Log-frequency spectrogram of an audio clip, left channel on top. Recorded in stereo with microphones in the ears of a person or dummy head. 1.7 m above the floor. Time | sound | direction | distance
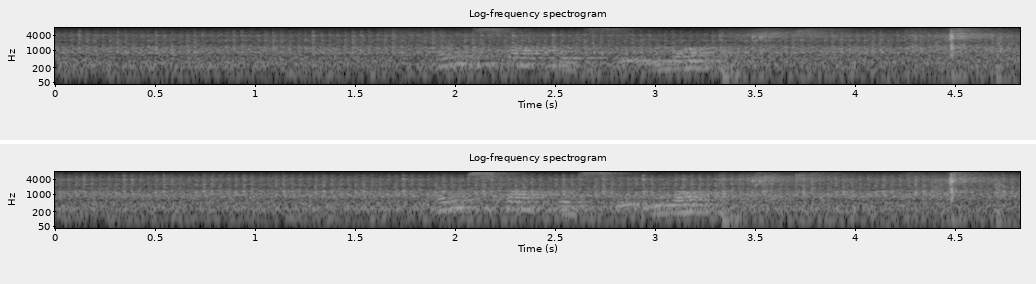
1.9 | a woman speaking | 80° right | 1.4 m
3.3 | sawing | 5° right (ahead or behind) | 0.6 m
